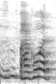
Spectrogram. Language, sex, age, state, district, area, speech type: Marathi, male, 60+, Maharashtra, Pune, urban, spontaneous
